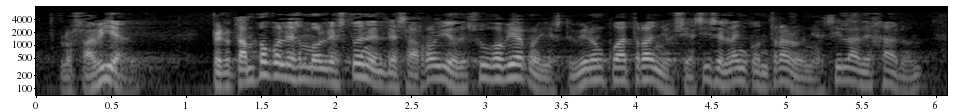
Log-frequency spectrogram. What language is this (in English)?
Spanish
